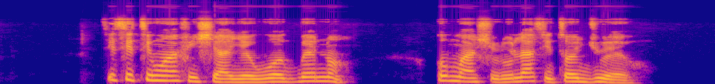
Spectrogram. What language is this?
Yoruba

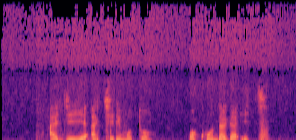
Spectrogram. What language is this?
Kinyarwanda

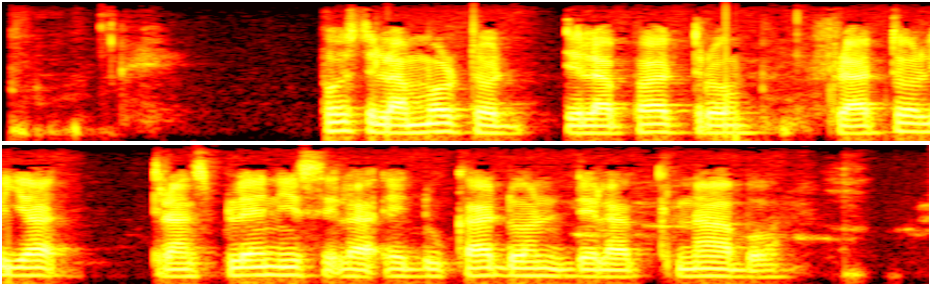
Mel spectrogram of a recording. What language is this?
Esperanto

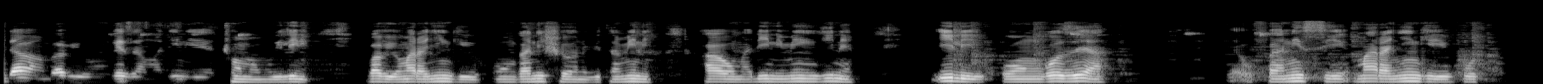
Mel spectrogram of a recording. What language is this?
Swahili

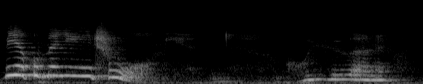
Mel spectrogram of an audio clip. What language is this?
Finnish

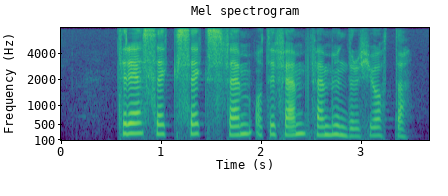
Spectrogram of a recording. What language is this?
Norwegian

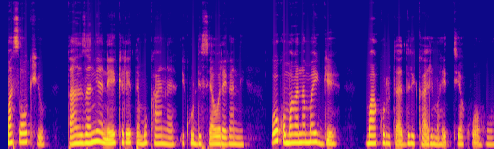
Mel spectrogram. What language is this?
Kikuyu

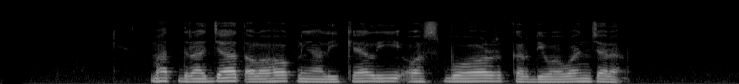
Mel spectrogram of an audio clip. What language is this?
Sundanese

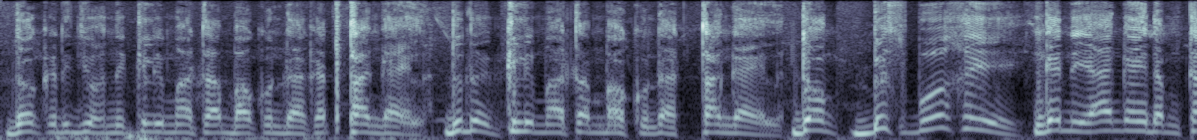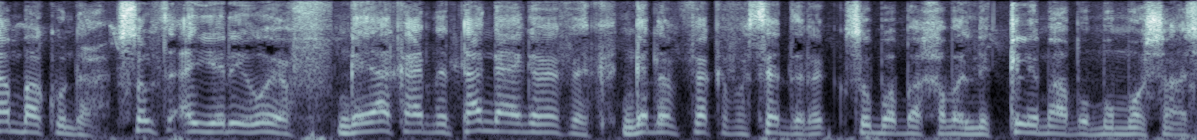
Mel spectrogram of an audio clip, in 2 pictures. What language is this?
Wolof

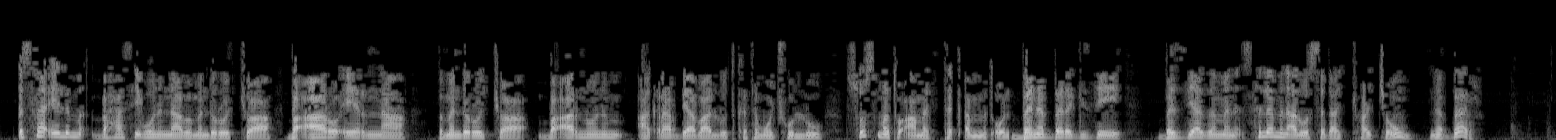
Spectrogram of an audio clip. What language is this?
Amharic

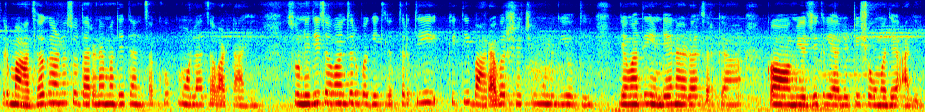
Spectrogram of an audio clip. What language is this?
Marathi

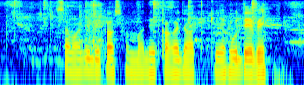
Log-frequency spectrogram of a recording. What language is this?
Magahi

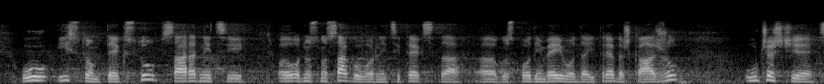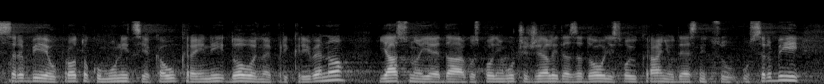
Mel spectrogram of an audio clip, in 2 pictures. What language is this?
Serbian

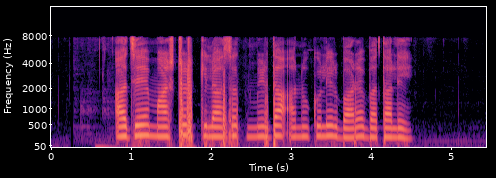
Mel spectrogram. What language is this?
Magahi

